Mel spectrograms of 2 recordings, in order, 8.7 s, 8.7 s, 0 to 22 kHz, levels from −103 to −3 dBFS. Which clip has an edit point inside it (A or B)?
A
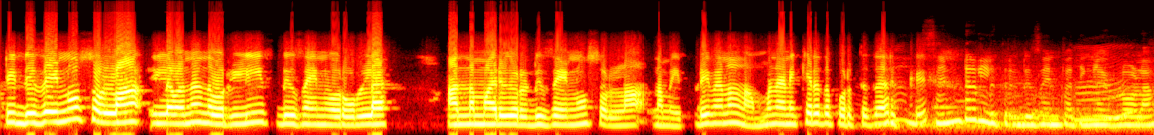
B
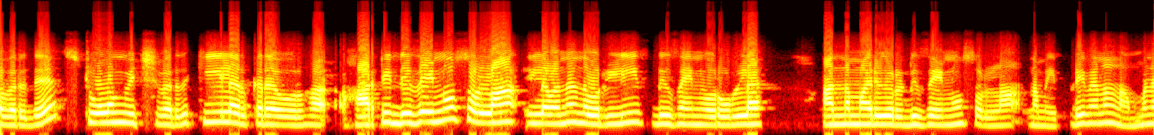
A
